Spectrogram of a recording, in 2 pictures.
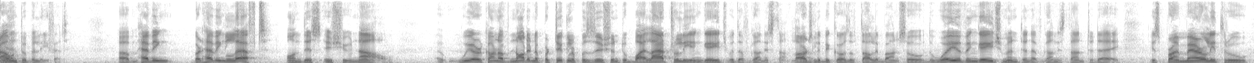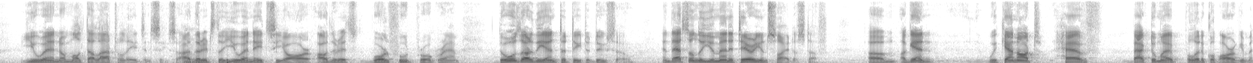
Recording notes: held at the Raisina Dialogue in New Delhi, March 2023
